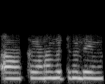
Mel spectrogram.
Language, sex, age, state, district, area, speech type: Malayalam, female, 18-30, Kerala, Wayanad, rural, conversation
